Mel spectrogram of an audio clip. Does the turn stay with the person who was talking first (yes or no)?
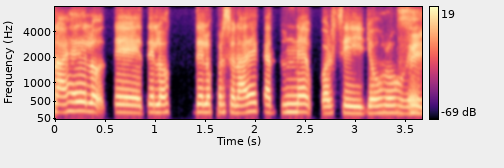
no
